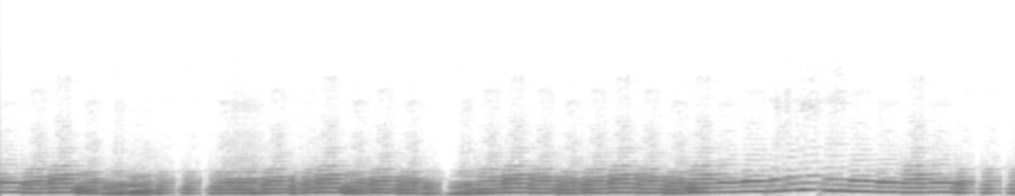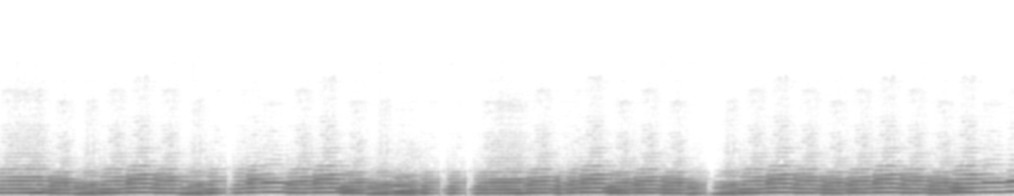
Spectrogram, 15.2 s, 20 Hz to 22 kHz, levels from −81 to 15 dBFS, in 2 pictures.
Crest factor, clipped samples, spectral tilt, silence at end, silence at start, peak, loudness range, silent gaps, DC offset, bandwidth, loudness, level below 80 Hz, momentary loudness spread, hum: 12 dB; under 0.1%; -4 dB/octave; 0 s; 0 s; -12 dBFS; 1 LU; none; 0.1%; 12 kHz; -22 LUFS; -56 dBFS; 4 LU; none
